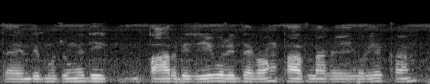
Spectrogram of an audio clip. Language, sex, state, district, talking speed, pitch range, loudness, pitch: Chakma, male, Tripura, Unakoti, 155 wpm, 130-140 Hz, -17 LUFS, 135 Hz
